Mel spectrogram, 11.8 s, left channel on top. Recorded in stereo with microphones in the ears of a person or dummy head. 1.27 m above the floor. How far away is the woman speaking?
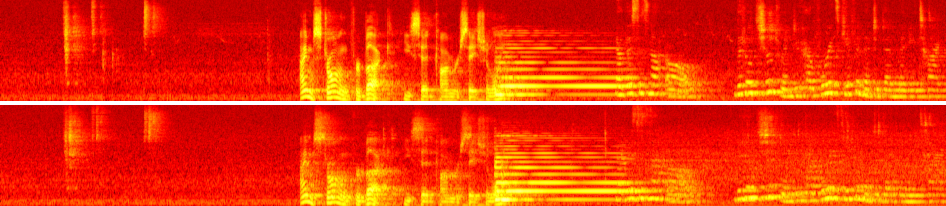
About 4.5 m.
